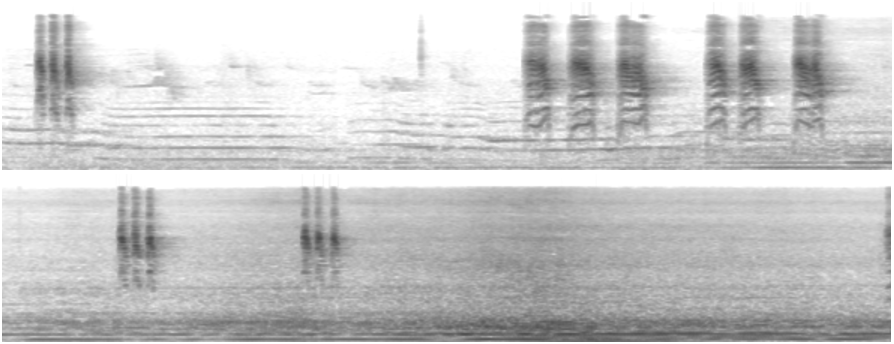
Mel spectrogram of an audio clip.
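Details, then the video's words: Greater green leafbird in full song: short clusters of harsh, rattling high notes in several bursts, then a rising wash of broadband noise drowns the later part. "cucak ijo"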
